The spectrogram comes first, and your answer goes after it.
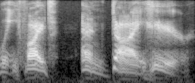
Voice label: "hello", War General; speech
